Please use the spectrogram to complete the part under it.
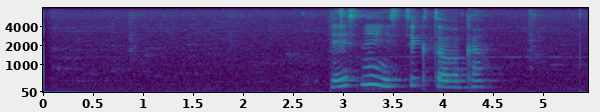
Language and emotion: Russian, positive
